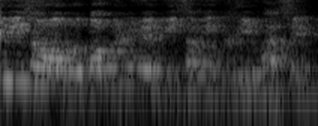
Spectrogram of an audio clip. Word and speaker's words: WMAP: 그때의 위성 이름을 코비 위성이라고 읽어요. 그다음에 W맵이라고 읽습니다. Cob는 코비. 그다음에 WMAP는 W맵 위성이라고 읽는데이 두 개의 위성들을 우주로 쏴서 얘네들은 우주 마원경이죠.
